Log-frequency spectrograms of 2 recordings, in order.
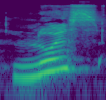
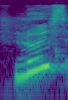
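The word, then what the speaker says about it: Louis: बात का ध्यान रखिएगा लुईस एक फ्रेंच वर्ड है बेसिकली इसे फ्रेंच में लुई कहते हैं एस साइलेंट है तो इट्स अप टू यू आप इसे लुईस प्रोनाउंस करें या लुई प्रोनाउंस करें नाउ द पोयम ई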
